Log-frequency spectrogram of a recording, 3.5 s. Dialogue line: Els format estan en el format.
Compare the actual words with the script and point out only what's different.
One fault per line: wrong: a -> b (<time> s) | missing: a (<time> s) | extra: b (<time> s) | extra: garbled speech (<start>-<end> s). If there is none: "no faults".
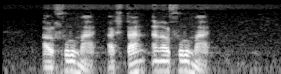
no faults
